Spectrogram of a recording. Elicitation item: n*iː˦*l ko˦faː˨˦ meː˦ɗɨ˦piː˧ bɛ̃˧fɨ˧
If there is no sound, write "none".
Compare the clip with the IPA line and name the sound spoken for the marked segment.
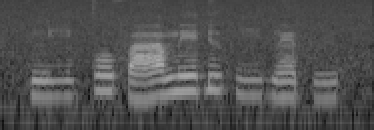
iː˧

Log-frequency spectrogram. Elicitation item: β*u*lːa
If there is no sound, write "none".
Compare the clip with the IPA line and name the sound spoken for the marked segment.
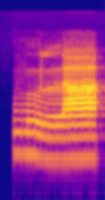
u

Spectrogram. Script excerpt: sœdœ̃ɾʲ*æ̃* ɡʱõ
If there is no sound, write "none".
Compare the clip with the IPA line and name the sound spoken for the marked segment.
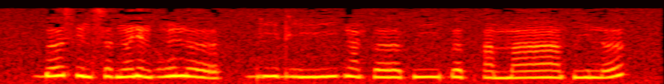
ã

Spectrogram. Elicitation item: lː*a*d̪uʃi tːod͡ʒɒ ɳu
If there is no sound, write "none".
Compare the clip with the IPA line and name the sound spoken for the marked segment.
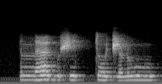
æ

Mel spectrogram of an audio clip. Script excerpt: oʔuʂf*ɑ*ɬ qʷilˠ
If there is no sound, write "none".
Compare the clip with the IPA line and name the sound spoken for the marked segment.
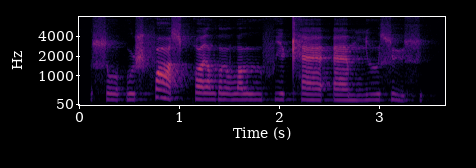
ɑ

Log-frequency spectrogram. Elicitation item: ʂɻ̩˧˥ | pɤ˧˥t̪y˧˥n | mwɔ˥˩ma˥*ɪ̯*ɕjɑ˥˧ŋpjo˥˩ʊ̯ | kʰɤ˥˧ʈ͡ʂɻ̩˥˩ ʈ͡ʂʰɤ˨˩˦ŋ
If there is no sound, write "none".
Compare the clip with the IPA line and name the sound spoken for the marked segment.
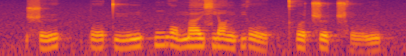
ɪ̯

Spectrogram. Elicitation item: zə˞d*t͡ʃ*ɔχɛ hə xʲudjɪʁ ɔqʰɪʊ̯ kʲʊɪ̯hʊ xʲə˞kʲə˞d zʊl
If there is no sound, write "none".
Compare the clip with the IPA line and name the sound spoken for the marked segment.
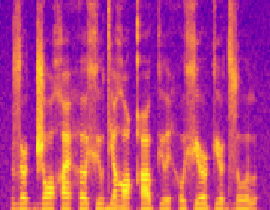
d͡ʒ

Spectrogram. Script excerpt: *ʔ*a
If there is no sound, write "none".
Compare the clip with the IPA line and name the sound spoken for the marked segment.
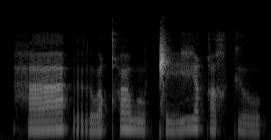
h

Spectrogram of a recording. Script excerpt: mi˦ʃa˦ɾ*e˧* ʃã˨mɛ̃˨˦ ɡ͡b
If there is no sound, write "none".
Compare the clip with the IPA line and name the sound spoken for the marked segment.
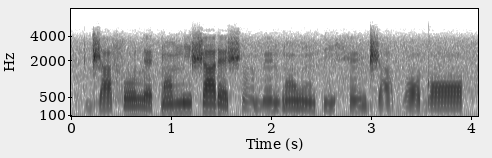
ɛ˧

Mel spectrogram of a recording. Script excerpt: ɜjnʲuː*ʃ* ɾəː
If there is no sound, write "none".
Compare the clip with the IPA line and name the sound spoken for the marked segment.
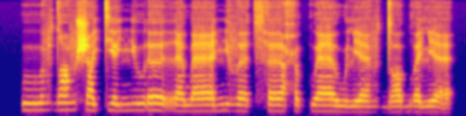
none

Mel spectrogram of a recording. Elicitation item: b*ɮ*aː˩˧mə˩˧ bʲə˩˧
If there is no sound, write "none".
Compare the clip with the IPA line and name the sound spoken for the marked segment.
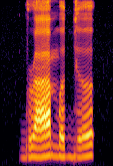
ɹ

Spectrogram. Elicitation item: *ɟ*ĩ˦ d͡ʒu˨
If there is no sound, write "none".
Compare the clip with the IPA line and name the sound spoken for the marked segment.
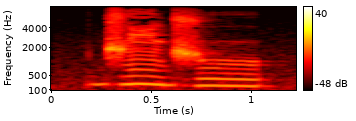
d͡ʒ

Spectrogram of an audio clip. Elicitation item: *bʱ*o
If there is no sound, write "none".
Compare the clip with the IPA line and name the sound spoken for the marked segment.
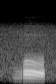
b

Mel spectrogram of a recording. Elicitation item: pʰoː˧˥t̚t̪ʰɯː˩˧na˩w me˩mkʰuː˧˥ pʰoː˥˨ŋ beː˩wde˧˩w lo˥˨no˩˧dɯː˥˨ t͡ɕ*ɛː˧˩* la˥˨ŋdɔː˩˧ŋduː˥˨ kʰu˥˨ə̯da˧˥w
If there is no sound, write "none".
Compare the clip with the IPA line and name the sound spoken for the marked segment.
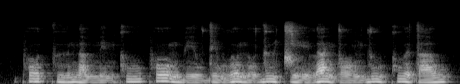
eː˧˩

